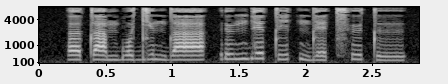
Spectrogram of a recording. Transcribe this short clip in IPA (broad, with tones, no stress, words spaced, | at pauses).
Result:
ɐ˨ta˨mbo˨ dʲɨ˧nda˧ | ɾʉ˧ŋɡe˦ ti˨˦tnde˨t͡sʰʉ˧ tɨ˨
